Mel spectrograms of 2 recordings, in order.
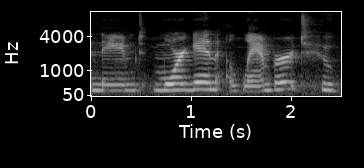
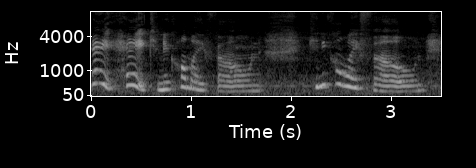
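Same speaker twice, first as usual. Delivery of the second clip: soft, parrot-like talking voice; 7 dB quieter than usual. Speaker retells a voice heard from the other side of the door, parrot-like. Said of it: "It almost sounds like a parrot talking".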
